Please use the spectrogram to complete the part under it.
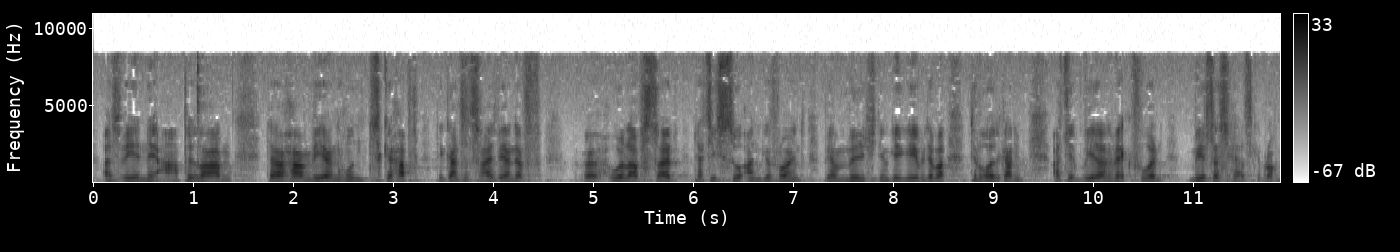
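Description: An older man preaching a sermon in an emphatic, conversational way, often checking whether listeners understand. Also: mid-range voice. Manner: emphatic, conversational, asks "verstehst?".

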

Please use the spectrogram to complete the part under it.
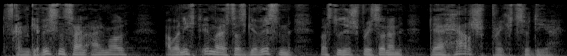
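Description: A man with a husky, somewhat breathy voice delivers a sermon, building his points in short repeated phrases aimed straight at the listener. His voice rings out with a long reverb, as in a large hall. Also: fairly low pitch, quick pace, darkish tone. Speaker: preacher.

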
